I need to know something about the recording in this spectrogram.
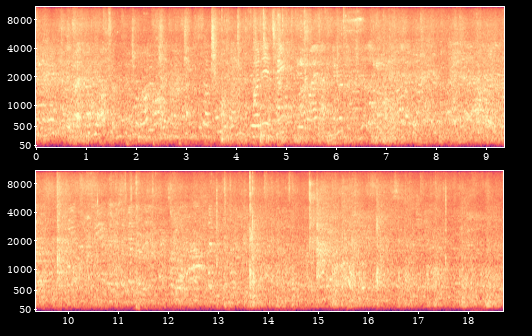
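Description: A horse's hooves thud on sand as it canters in an indoor arena.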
